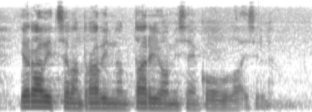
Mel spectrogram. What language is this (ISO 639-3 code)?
fin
